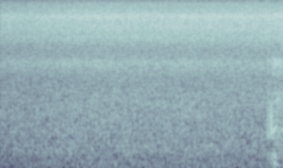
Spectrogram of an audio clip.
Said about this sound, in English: There's sort of water running through here.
